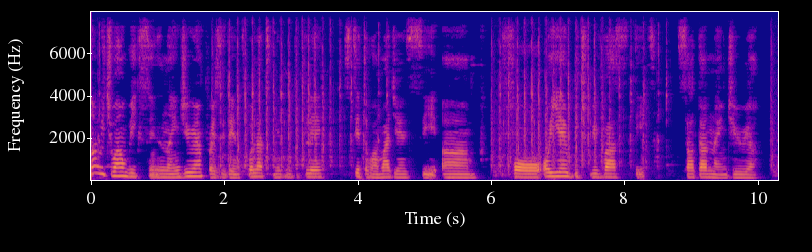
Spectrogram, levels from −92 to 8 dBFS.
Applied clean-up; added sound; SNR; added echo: classical method WPE with log-MMSE.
